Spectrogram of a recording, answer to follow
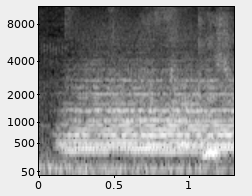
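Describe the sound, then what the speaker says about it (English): A passing train sounds its horn in a long, loud, sustained multi-tone blast over low rumbling rail noise, steady for the whole moment with no talk. "This train."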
